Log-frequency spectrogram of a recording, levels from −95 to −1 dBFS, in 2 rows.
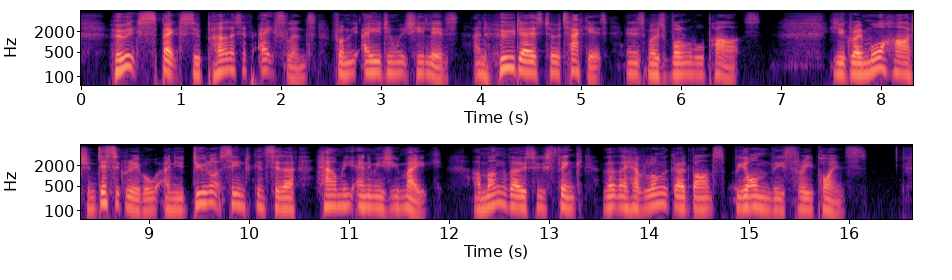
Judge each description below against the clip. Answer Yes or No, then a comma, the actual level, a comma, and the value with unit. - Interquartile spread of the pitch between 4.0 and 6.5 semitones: No, average, 2.9 semitones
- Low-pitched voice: Yes, low, 125 Hz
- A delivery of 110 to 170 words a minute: No, average, 195 wpm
